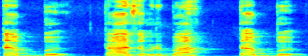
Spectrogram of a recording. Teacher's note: सख्ती क्यों आ रही है? क्योंकि तशदीद है बा के ऊपर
